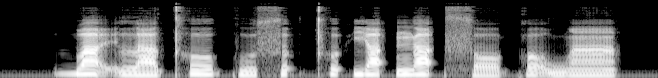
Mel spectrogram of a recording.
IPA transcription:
b a̰˦˨ ɪ̯ l ä˨ tʰ o˦ k u˨ sʰ ʊ˦ ʔ tʰ ʊ˦ ʔ j ä˦ ʔ ŋ ä˦ ʔ sʰ ɔ˨ k ɔ̰˦˨ w ã˦

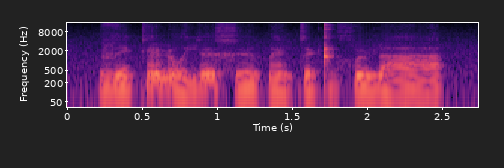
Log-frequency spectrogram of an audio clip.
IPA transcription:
v e˧ k ɛ̃˦ ɳ o˨ j ø˦ x øː˨ p ɛ̃˧ k ə˧ ʈ o̤˨ x ũ˦ ɖ ɳ aː˧

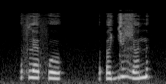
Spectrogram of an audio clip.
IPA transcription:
f l ɛ f ʊ | ʔ ə ɟ i ɮ ə n

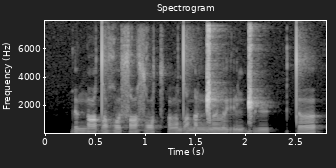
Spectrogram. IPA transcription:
ɾ ɨ ŋ ɯ dˤ ɨ ʁʷ ɯ s ɯ zˤ u t͡sʼ ɑ̃ dˤ o n o ŋ͡ǁ ə̃ l ɯ rʲ ə̃ ɡ͡ǁ y | t ə

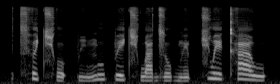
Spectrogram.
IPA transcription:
t͡sʰ ə˥˧ t͡ɕʰ o˨ ʔ p i˨˩ ŋ u˦ p e˦ t͡ɕʰ w a˧ d͡z o˧ b ẽ˨ p̚ t͡ɕ w e˥˧ kʰ a˥˧ w

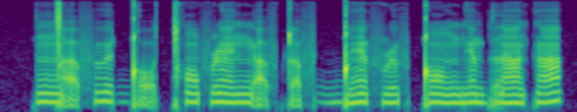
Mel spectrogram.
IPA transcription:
ŋ͡ǀ a̰ f β ø ɡ͡ǃ ɔ̰ ǀʰ ɔ̃ f ɭ ɛ̃ ŋ a̰ f ʈ a̰ f ɡ͡ǃ ɛ̃ f ɭ ø f ǃ ɔ̃ ŋ ɡ ɛ̃ b r ã k ã

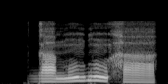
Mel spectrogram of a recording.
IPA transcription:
ɡ a˨ m ũ˨˦ b ũ˦˨ h a˨

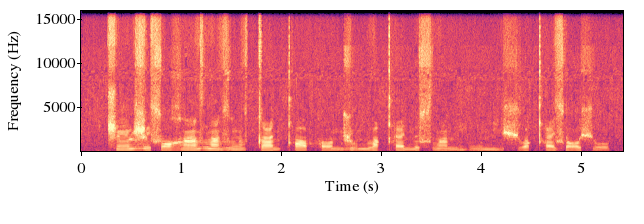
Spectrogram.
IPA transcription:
ʈ͡ʂ ɛ̃ l ʐ ɪ s ɔ ʁ ã z ðˤ ɛ̃ z l ũ z tˤ i n qʰ ɔ h ɔ n ʐ u n ðˤ ɪ qʰ ɪ n ʊ s ðˤ ã n j u n i ʃ ʊ qʰ e z ɾ ɔ ʃ o

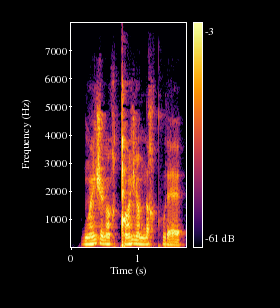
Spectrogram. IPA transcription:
ɡʷ æ̃ ʒ ʌ ɳ ɑ̃ χ ǃ ɑ̃ ʒ ɑ̃ n ɛ χ kʷʰ ɪ ɾ ɛ

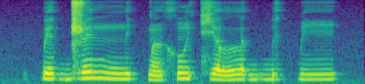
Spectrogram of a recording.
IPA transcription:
k͡p ɪ˧ ɡ ɖ͡ʐ ɪ˦ nː i˧ k͡p ə̃˨ x ũ˦ t͡ɕ ə˦˨ lː ə˦ ɡ ɡ͡b ɪ˦ k͡p i˦

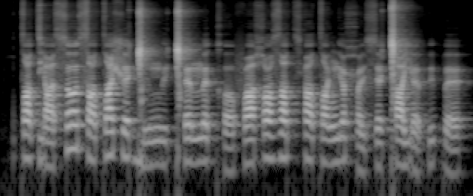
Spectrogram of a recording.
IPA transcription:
tˤ ʉ˨ t j ɑ˩ s ɔ˥ s i˨ tˤ y˥ ʃ œ˦ ɡ͡ǀ ʉ˨ m ʉ˨ ǀʰ œ˦ m œ˦ kʰ ɔ˩ f ɑ˦ χ ɔ˥ zˤ i˥ t͡sʰ y˥ tˤ ʉ˦ ŋ y˥ ħ ʉ˩ s œ˦ ǀ ɑ˦ j œ˩ f y˥ p œ˨

